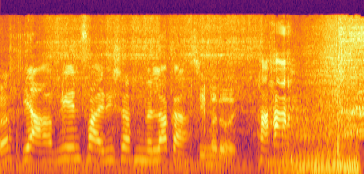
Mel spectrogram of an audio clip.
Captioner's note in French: haha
